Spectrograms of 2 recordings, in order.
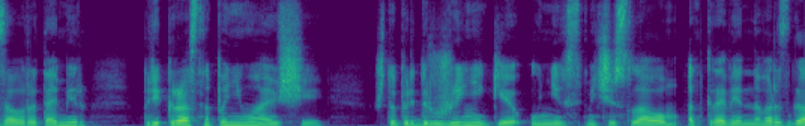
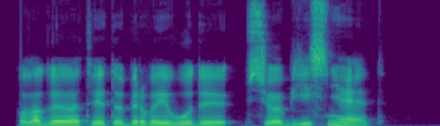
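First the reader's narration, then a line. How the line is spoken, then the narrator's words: Calm. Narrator (Russian): спокойно произнес Мечислав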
